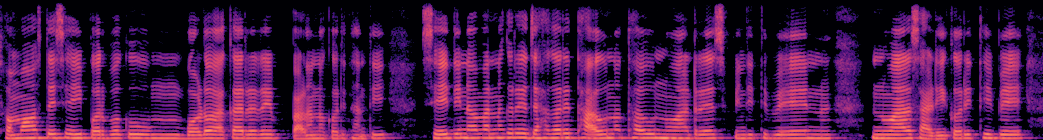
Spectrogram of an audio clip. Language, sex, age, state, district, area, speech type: Odia, female, 60+, Odisha, Kandhamal, rural, spontaneous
